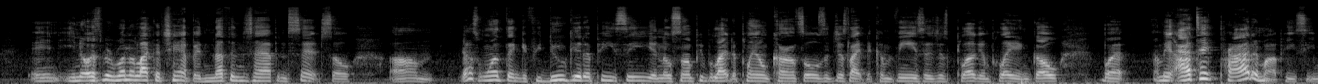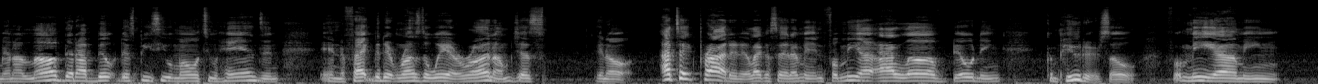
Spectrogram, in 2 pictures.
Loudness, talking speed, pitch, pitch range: -21 LUFS, 235 wpm, 155 Hz, 140-175 Hz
